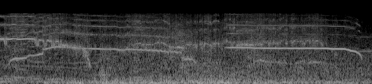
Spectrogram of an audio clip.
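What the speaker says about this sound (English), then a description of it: "if there's one thing guaranteed to cause the biggest screams, it's the drop." Riders on a roller coaster scream through a steep drop, with several high, sustained shrieks that rise and fall over a steady rumble of the ride.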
